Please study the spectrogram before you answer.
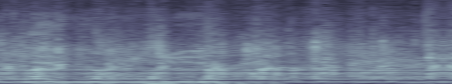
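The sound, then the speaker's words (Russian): Festival audience applause: loud, dense clapping runs steadily throughout, with a voice audible over it. “Я так понимаю, что вот те, кто сейчас аплодировали, да, они, наверное, вспомнят тоже эту песню”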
